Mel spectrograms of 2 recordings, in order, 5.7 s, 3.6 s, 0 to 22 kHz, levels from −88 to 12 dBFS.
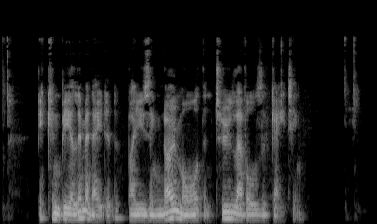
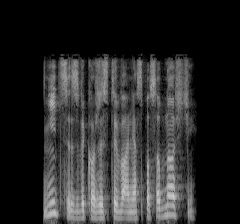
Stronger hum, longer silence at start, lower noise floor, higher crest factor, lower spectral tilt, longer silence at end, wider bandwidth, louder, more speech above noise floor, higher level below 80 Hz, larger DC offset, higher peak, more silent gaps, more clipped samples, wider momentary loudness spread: neither; second, 0.1 s vs 0.65 s; about the same, -86 dBFS vs -89 dBFS; about the same, 20 dB vs 18 dB; first, -5.5 dB/octave vs -3.5 dB/octave; second, 0.3 s vs 0.7 s; first, 11.5 kHz vs 8.4 kHz; second, -26 LUFS vs -17 LUFS; second, 60 dB vs 72 dB; about the same, -54 dBFS vs -58 dBFS; neither; second, -6 dBFS vs -2 dBFS; neither; neither; first, 20 LU vs 11 LU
